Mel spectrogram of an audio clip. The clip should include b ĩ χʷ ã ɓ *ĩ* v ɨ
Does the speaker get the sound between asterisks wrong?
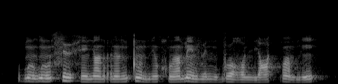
yes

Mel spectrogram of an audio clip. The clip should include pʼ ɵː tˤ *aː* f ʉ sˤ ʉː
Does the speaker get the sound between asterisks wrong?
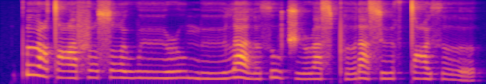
no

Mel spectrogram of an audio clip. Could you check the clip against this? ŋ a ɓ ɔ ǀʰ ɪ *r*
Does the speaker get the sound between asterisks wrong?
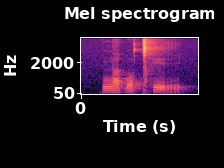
no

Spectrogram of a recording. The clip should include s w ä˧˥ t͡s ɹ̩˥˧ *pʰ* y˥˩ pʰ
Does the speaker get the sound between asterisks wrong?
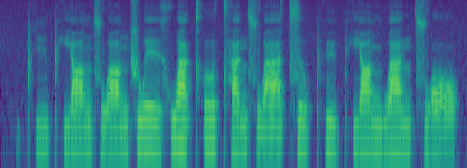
no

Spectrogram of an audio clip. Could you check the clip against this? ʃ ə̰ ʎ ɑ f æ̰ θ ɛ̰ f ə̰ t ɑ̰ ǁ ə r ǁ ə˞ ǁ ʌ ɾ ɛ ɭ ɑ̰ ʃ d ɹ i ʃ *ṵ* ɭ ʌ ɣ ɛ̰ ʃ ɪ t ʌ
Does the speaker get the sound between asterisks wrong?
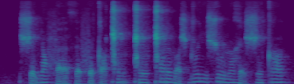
yes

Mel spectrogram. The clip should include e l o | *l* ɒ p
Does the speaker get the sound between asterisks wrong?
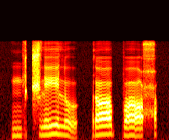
yes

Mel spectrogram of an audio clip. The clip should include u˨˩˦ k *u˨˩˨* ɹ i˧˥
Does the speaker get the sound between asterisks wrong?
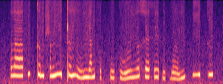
no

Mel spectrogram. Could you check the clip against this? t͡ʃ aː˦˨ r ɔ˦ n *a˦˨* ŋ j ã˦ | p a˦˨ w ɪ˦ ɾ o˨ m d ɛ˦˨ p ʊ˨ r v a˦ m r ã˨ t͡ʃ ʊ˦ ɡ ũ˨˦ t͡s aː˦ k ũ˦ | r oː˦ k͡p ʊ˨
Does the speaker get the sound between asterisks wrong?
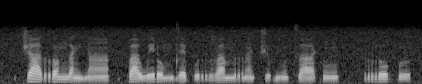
no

